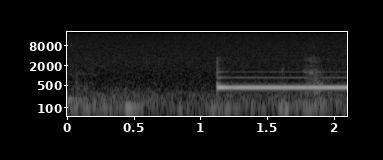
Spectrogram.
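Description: Telephone busy signal after a rejected FaceTime call: quiet background hiss, then a single steady electronic tone lasting about a second.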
